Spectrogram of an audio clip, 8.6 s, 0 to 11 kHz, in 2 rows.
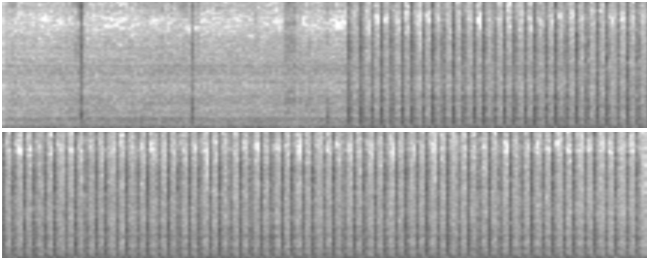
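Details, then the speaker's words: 2010 Dodge Avenger with three blend door actuators (two behind the glove box): rapid, steady clicking behind the dash from a failing actuator, heard every time the door is opened and when turning the hot/cold knob. "noise that you're hearing is the blender actuator and this particular vehicle has three blend or actuators"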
